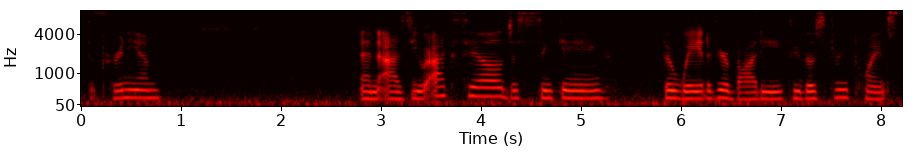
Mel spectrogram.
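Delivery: soft, unhurried meditation guide voice; guided meditation. Acted. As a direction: gently lead them into the breath and the body. Leads a guided grounding meditation.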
